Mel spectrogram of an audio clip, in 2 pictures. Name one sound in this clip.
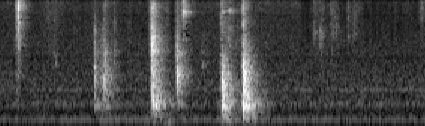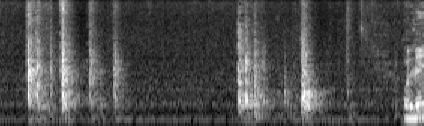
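Metal tools clink and knock against a plastic case.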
